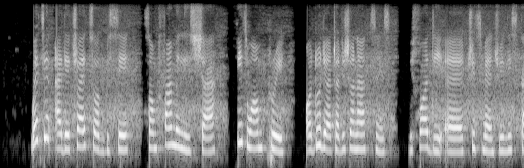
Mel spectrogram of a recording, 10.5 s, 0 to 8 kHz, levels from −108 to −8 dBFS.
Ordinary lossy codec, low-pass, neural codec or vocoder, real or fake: none; 7.2 kHz; none; real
